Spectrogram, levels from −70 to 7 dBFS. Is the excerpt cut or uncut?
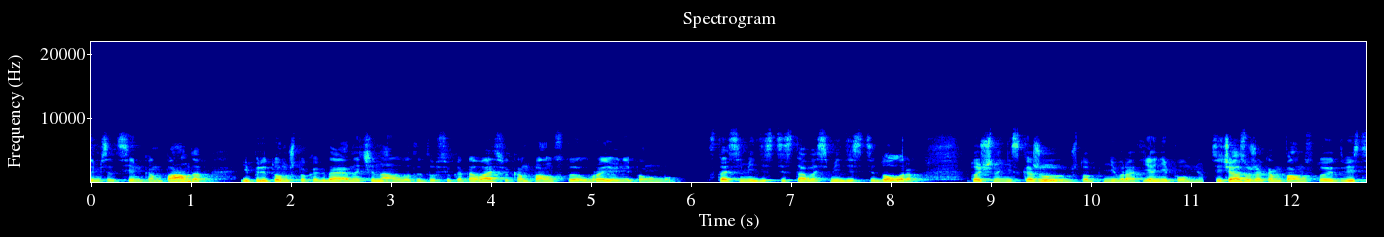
cut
